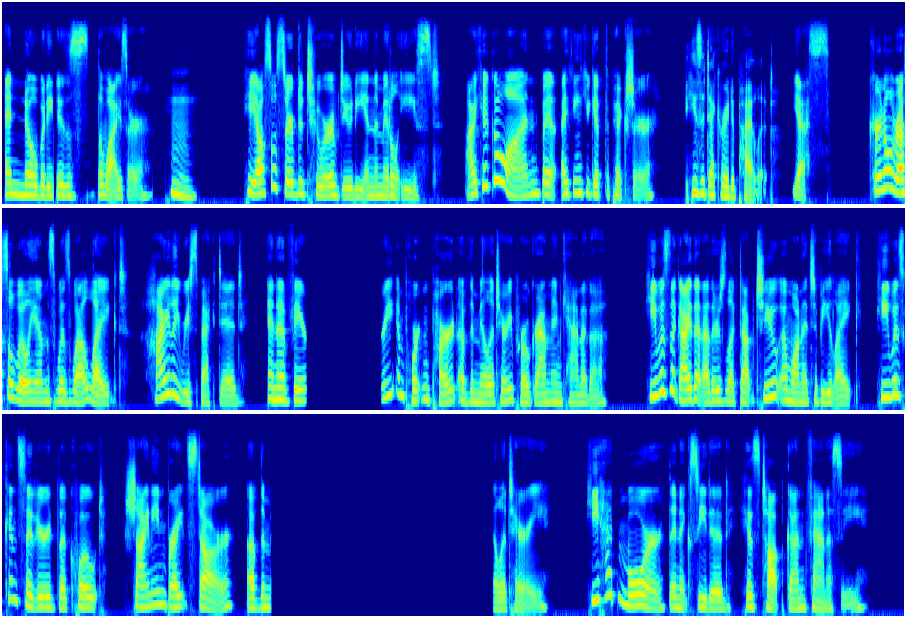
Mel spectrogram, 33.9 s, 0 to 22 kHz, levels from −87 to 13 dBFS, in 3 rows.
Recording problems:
audio cutting out; at 15 s for 1 s and at 26 s for 3 s

